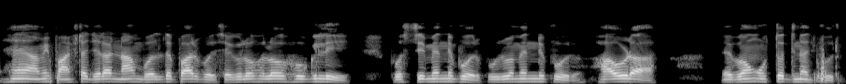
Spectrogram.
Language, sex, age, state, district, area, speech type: Bengali, male, 18-30, West Bengal, Hooghly, urban, spontaneous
